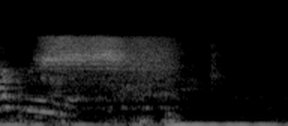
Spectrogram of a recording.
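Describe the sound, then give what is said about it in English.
A burst of shrill, high-pitched yelling from young children yelling at each other, loud for about a second before trailing off into quieter background noise. “We have little kids yelling at each other.”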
